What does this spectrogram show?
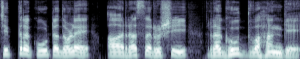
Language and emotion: Kannada, neutral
